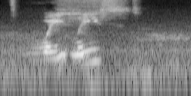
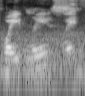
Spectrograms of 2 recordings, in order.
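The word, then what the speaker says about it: Waithley's: Maybe spell it. W-A-I-T-H-L-E-Y-S. Waitley's? Waitley's? I guess.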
